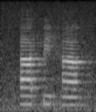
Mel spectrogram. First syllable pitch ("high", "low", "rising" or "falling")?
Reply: high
